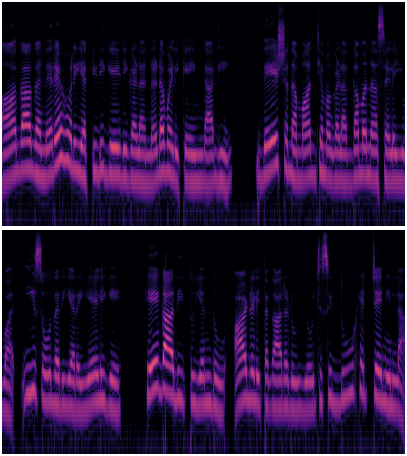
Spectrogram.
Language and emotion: Kannada, neutral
